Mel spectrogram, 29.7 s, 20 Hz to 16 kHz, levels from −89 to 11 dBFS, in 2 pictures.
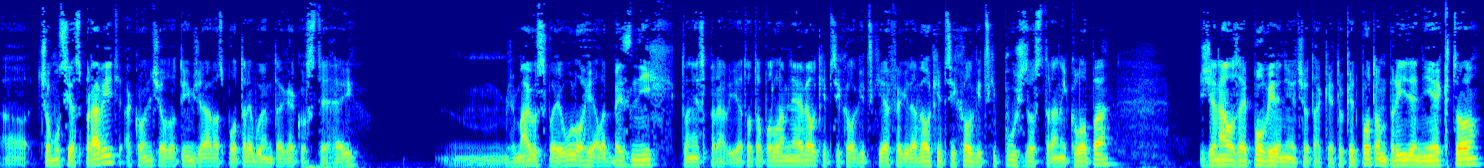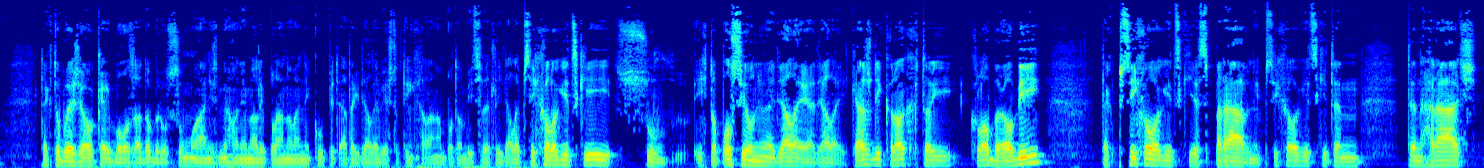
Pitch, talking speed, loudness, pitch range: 90 Hz, 190 wpm, -31 LUFS, 80-105 Hz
